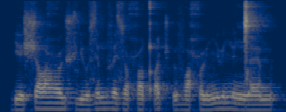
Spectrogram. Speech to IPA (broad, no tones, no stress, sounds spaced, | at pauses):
ɾʲ ɛ ʃ ɑ ʕ ʉ ʃ lʲ o z ɛ m v ɛ z ɵ ħ y qʼ ɑ t͡ʃʼ ɵ v ɑ ħ ʉ n ʉ n ɵ ŋ͡ǀ æ m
